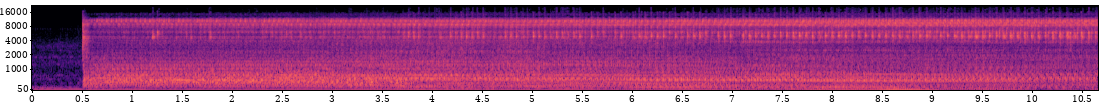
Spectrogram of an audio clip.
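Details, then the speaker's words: Worn SureFlow 40 psi thermally protected RV trailer water pump running: steady harsh high-pitched squeal and hiss over the pump hum, likely dry worn bearings (suspected); pump to be replaced with an older 35 psi FlowJet. "Sounds like the bearings are pretty shitty in it. Wow. Squeaks pretty bad."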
